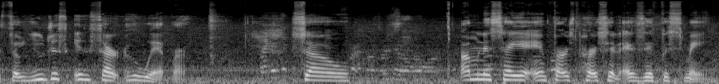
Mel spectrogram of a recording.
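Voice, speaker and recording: A woman's voice: on the low side, low-quality recording. A woman in her late thirties telling a personal story in a casual vlog, rambling and often stopping to correct herself. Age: 30s. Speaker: vlogger.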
